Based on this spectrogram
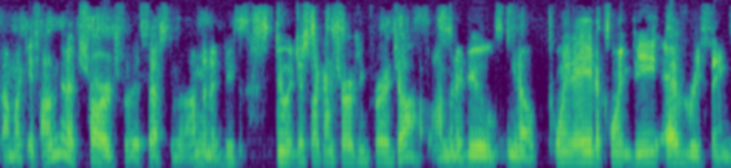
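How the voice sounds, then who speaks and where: A man talks at a very fast pace with an American accent. The sound is dry and close, with no echo. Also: medium pitch for a man, ordinary pitch variation. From Kansas City area, US Midwest. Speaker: hardwood flooring business owner. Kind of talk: casual podcast interview. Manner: repeats words and restarts sentences often.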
